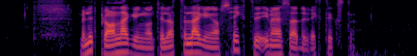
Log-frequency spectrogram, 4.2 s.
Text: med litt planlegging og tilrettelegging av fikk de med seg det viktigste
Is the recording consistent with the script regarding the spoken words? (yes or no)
yes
